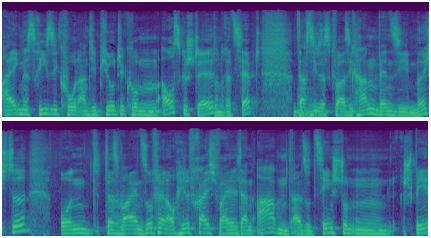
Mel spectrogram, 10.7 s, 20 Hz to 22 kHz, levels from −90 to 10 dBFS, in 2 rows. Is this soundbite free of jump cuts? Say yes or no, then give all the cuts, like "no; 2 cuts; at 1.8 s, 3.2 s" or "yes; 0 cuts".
no; 3 cuts; at 2.7 s, 4.4 s, 8.5 s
